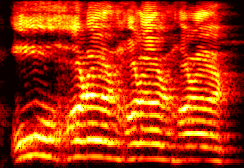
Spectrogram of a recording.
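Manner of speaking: high, loud cry of horror; horrified cry. Acted. Macduff crying out to the household, horrified. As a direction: cry out as if seeing the murdered king. Macduff discovers the murdered king.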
